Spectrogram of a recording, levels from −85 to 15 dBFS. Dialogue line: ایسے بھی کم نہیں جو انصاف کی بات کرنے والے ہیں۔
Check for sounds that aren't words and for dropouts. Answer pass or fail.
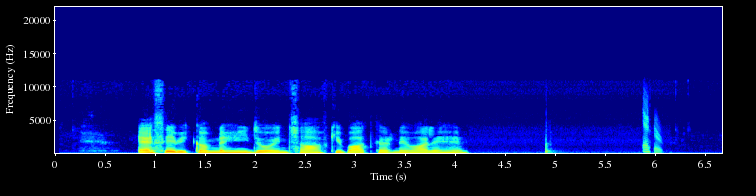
fail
